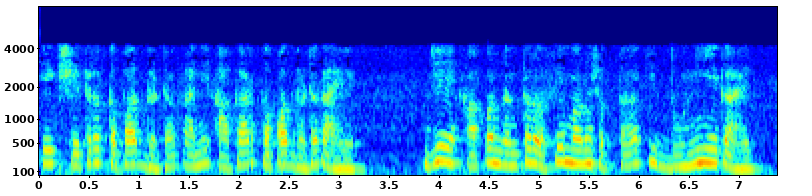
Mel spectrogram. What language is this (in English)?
Marathi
